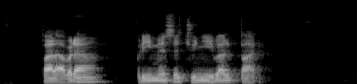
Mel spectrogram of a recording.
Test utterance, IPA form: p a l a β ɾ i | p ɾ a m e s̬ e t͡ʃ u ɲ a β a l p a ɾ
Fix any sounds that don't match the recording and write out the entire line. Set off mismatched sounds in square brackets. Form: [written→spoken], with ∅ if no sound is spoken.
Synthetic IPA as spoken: p a l a β ɾ [i→a] | p ɾ [a→i] m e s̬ e t͡ʃ u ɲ [a→i] β a l p a ɾ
